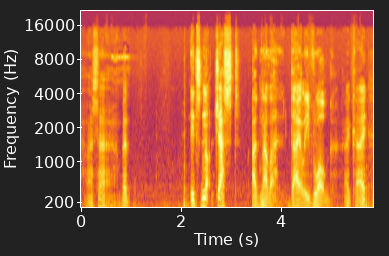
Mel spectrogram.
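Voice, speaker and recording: With an Australian accent, a man speaks at a very slow pace with long, frequent pauses, his very deep, low voice showing vocal fry, a bright, sharp tone and very wide pitch swings. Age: 60s. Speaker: vlogger. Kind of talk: casual talk to camera.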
